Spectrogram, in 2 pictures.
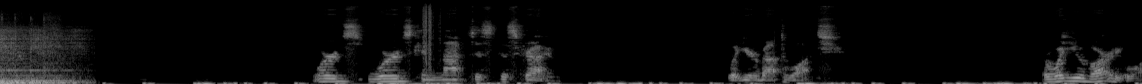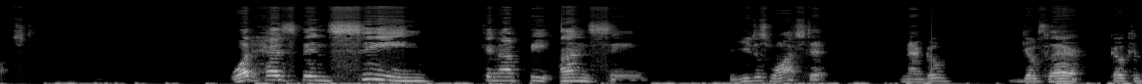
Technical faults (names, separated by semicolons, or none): cable scratch noise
